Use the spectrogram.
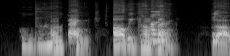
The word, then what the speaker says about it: convaincre: Convaincant. Non, on ne prononce pas la terminaison. Convaincre.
